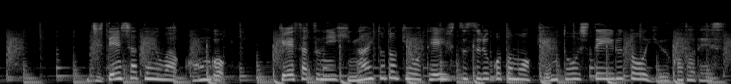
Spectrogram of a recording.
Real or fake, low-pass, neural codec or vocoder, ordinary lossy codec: real; 7.2 kHz; none; none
